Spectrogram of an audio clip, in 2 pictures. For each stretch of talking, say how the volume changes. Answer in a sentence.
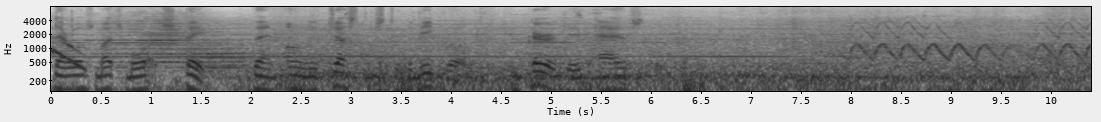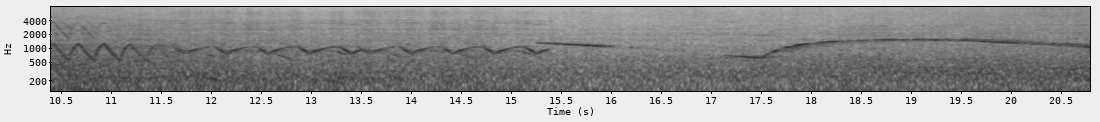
The talking can be heard from 0.0 to 6.3 s, at a steady volume.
